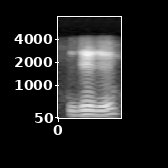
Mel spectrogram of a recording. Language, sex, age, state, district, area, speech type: Urdu, male, 18-30, Uttar Pradesh, Saharanpur, urban, conversation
